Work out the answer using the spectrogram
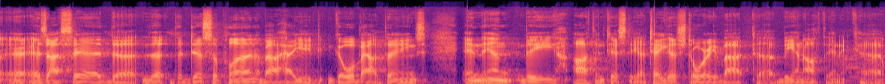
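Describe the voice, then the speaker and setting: An older man with a slow Southern drawl tells stories as an interview guest. His voice sits very low, with a gravelly, creaky grain. He takes his time and lets each sentence settle. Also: a bit bright. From North Carolina, US. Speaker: guest, business founder. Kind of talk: storytelling in an interview.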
